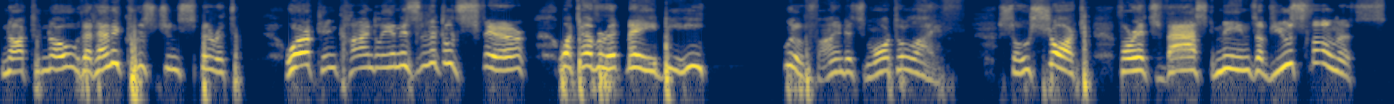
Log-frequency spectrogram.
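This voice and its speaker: An actor playing the tormented, remorseful ghost of a dead miser in a radio play, declaiming mournfully with moaning, drawn-out cries. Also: male voice, very high voice, expressive, exaggerated voice, poor audio. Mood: anguished remorse. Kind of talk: theatrical radio play acting.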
